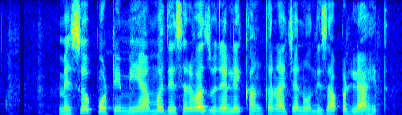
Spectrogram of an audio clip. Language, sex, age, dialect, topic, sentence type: Marathi, female, 31-35, Standard Marathi, banking, statement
